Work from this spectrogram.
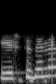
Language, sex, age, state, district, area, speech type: Kannada, female, 18-30, Karnataka, Gulbarga, urban, conversation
